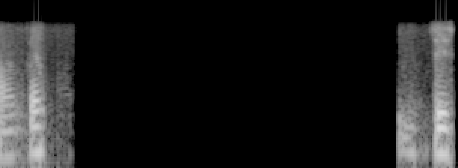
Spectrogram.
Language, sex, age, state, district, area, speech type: Hindi, male, 18-30, Rajasthan, Nagaur, rural, conversation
